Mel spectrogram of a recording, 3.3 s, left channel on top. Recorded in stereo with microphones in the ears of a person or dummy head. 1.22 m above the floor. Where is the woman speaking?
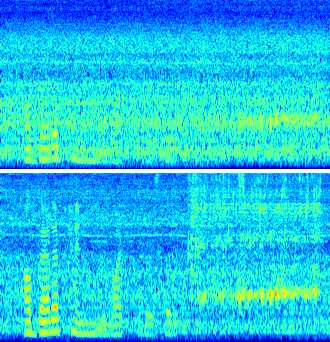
70° right (ahead or behind).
